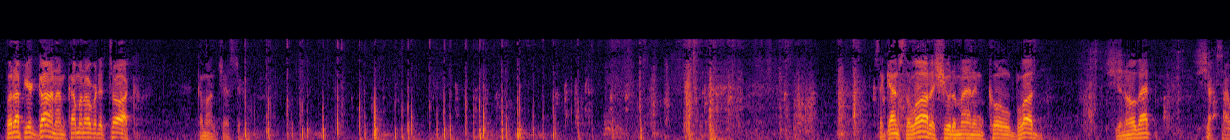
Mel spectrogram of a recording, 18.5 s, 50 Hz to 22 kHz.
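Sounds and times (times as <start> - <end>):
speech: 0.1 - 2.2, 3.0 - 4.0, 13.2 - 15.7, 16.7 - 17.4, 18.0 - 18.4
rustle: 0.1 - 18.4
hooves of a horse being scared away clip-clopping: 3.3 - 11.0.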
